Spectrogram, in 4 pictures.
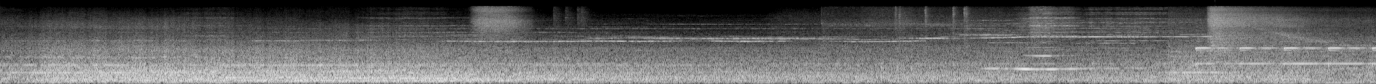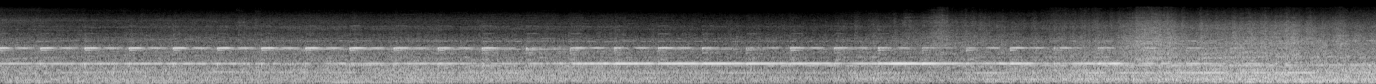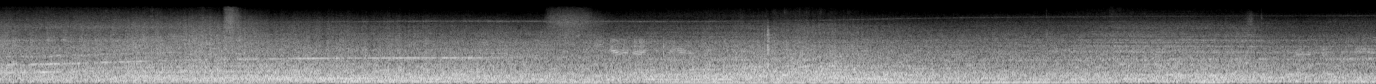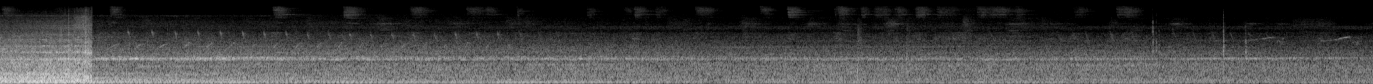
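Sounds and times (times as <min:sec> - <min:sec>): train running on rails: 0:00.0 - 0:55.0
wheels squealing: 0:00.6 - 0:16.2.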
